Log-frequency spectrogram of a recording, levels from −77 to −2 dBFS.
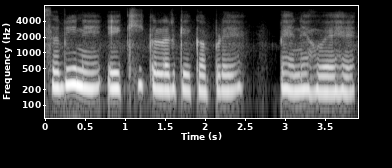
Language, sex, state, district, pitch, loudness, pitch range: Hindi, female, Mizoram, Aizawl, 200 Hz, -14 LUFS, 190-215 Hz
